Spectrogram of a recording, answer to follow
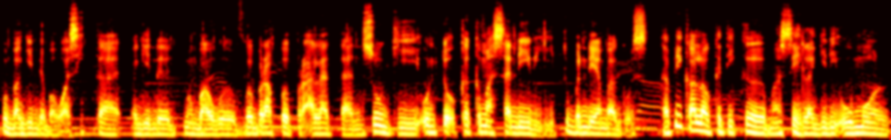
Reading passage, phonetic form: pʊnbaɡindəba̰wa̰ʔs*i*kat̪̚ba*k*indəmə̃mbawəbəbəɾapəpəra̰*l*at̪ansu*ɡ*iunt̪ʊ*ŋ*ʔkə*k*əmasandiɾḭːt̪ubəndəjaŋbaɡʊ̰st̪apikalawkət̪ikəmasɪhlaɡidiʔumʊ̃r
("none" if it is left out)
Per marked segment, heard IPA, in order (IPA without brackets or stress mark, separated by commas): i, ɡ, l, ɡ, none, k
